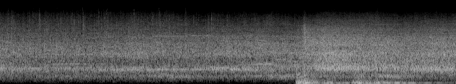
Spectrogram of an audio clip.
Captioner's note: chants "NXT"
